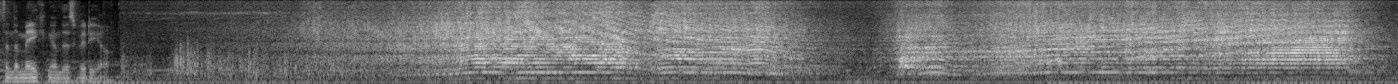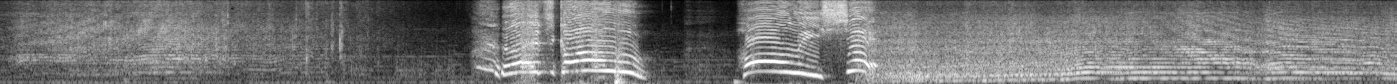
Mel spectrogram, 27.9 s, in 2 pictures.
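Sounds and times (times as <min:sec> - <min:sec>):
speech: 0:00.0 - 0:01.4, 0:19.1 - 0:20.5, 0:21.4 - 0:23.0
Dubai police HoverSurf hover bike propeller whine: 0:01.2 - 0:18.5, 0:22.6 - 0:27.9.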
